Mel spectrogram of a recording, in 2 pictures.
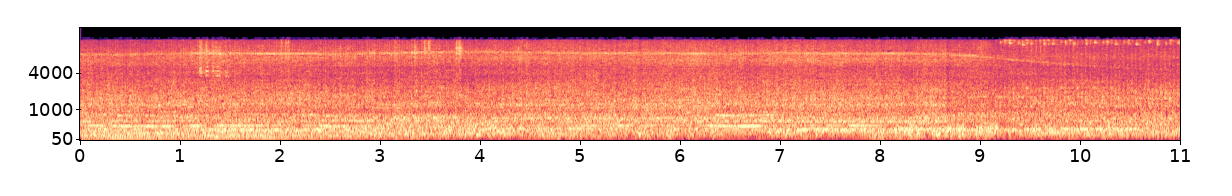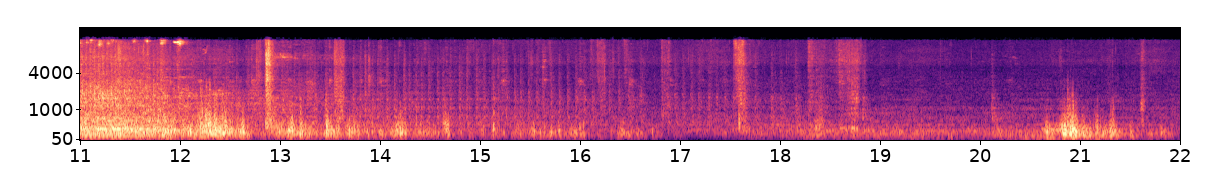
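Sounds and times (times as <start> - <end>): high whine gliding down: 0.0 - 11.2
diesel engine running: 0.0 - 21.2.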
